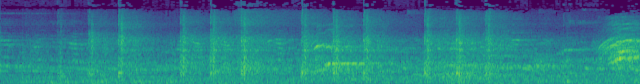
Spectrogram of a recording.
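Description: A basketball being dribbled on a concrete court, a run of sharp bounces at about two a second, with voices in the background and a shout near the end.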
